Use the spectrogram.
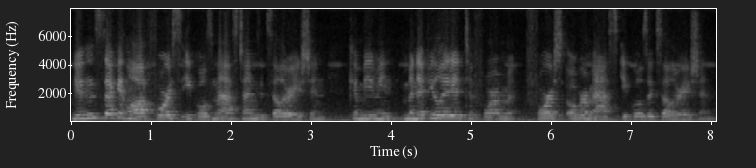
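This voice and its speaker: A woman's voice: a little high, normal speed, few pauses. Woman explaining, roomy distant sound. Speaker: physics explainer. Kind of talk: scripted educational narration. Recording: roomy, distant, noisy amateur recording.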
